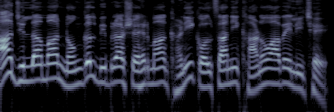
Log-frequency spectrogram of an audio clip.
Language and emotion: Gujarati, neutral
